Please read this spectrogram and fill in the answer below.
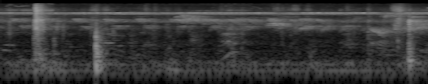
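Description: Steady high-pitched insect drone in a mangrove forest, with two sharp knocks in the first second.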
